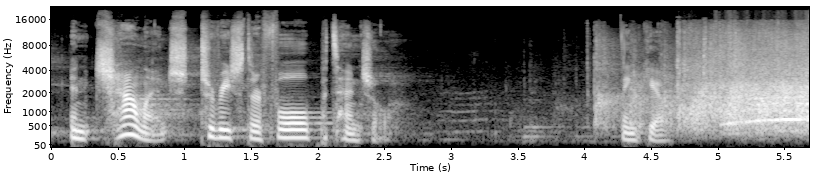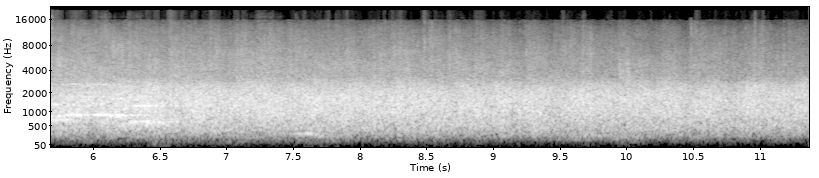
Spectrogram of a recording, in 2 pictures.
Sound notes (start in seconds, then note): 5.7 audience applauds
